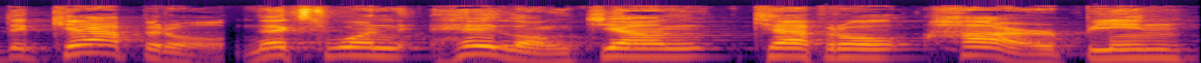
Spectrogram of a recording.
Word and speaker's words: Harbin: Next one capital Harpin. It's actually three syllables. Ha bin. It looks like it's two. Harbin, but it's anyway.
